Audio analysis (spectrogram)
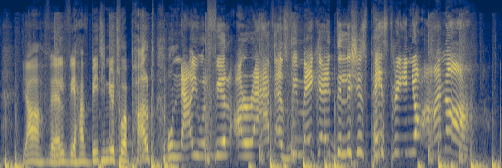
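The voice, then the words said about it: Poorly done put-on accent. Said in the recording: “I'm not good at that accent.”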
